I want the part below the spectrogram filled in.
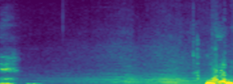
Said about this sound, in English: Definitely gonna hear those engines with those cameras very loud inside of these machines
